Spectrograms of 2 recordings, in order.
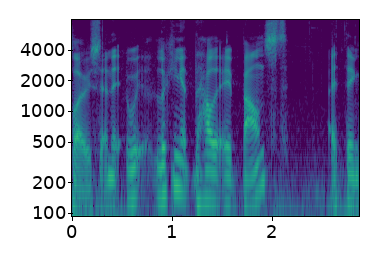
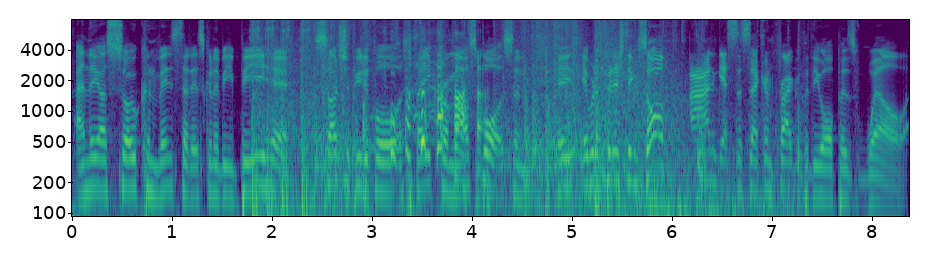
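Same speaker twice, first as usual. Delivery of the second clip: louder, higher hype; excited casting; 6 semitones higher, 6 dB louder than usual. Real, not acted. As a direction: shout the big play. Caster hyped by clever play.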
